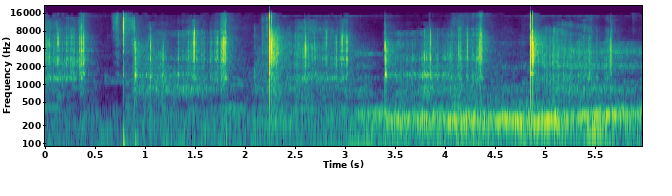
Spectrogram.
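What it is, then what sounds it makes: Spiky seashell scratched with nails. Long red nails scrape and scratch a small, hollow, white spiral seashell with spiky ridges and brown spots. Irregular sharp, bright clicks and ticks sit over a dry, scratchy rasp. From about the halfway point, a steadier, lower rubbing texture builds underneath.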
